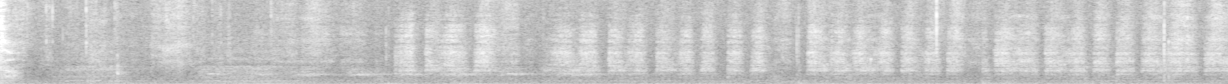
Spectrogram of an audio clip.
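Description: Faint scratching of a rehydrated Crayola felt-tip marker writing on paper, the tip rubbing across the sheet in short strokes.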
